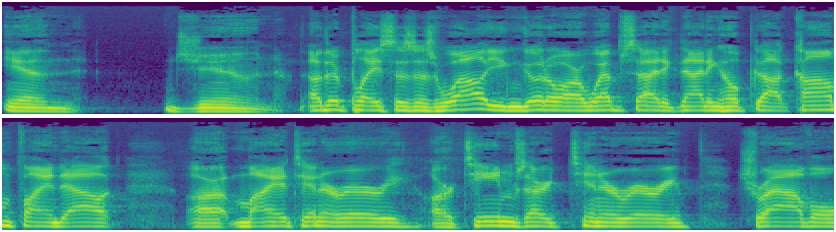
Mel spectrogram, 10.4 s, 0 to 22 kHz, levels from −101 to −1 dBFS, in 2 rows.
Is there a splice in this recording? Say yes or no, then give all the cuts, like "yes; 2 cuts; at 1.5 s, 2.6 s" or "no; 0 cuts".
yes; 1 cut; at 1.8 s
